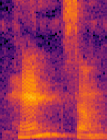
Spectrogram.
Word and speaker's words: handsome: क्या बन गया, सम, हैंडसम। क्या बन गया, हैंडसम। क्योंकि डी को हमने इसमें नहीं पढ़ा है। कुछ वर्ड्स ऐसे होते हैं जिसमें डी साइलेंट रहता है, तो इसमें हम डी को नहीं पढ़ेंगे, डी को छुपा करके रखेंगे।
